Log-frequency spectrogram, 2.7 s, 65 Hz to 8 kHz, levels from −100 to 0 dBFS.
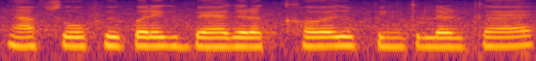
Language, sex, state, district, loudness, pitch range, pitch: Hindi, female, Haryana, Rohtak, -15 LUFS, 210-215 Hz, 215 Hz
